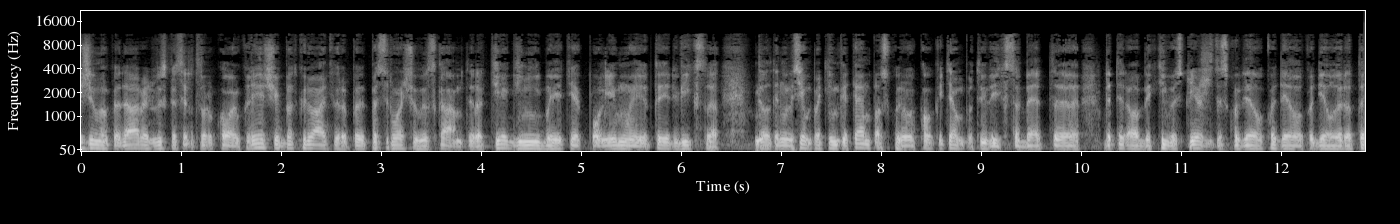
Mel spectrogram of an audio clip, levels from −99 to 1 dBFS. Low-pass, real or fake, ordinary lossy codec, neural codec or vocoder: 14.4 kHz; fake; MP3, 48 kbps; codec, 32 kHz, 1.9 kbps, SNAC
